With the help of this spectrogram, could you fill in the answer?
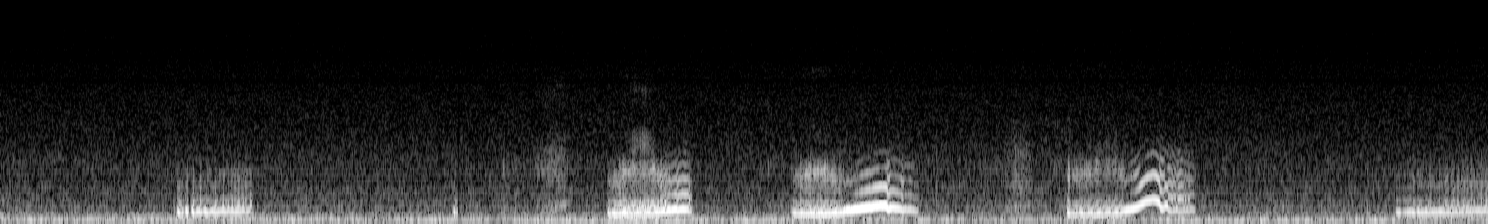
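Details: A string of plaintive meows from scared stray kittens, some short and flat, others swooping up and down in pitch, coming every two to three seconds against a quiet low hum.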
